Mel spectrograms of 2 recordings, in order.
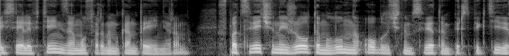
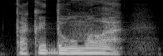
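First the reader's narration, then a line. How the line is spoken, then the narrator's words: Displeased whisper. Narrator (Russian): прошептала недовольно Клюся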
